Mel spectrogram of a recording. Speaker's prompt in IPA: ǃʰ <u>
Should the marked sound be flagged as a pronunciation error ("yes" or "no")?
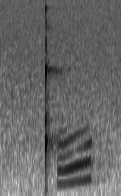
yes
